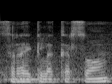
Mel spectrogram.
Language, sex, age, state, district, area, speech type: Santali, male, 18-30, Jharkhand, East Singhbhum, rural, spontaneous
